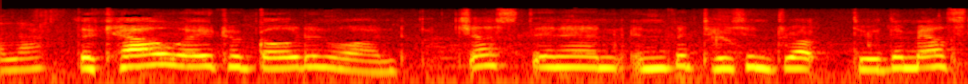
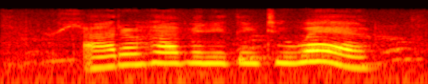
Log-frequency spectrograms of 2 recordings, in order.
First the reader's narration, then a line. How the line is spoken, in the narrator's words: whined Cinderella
